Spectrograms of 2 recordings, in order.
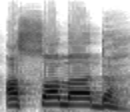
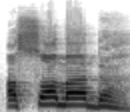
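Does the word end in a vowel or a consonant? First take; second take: consonant; consonant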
